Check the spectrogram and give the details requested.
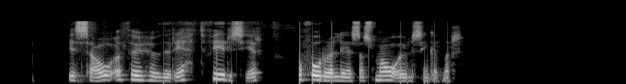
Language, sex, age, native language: Icelandic, female, 30-39, Icelandic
